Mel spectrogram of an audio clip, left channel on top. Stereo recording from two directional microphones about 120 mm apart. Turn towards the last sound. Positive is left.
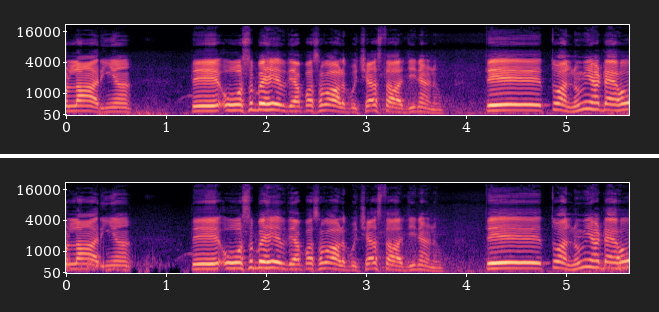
turn(degrees=-40)  # may be behind; listen again after turning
